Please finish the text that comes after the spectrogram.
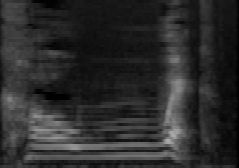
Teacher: the word quick is pronounced with a K and a strong W sound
